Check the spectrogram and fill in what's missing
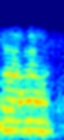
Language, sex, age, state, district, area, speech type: Telugu, female, 30-45, Telangana, Nizamabad, urban, conversation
